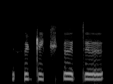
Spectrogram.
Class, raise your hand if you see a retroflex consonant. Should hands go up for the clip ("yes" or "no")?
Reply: yes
